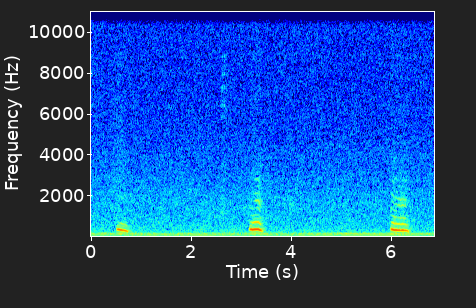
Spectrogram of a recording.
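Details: Novinha, a small female Florida cat, snoring quietly while asleep: three brief, soft squeaky snerks, each dropping in pitch, spaced about three seconds apart over a faint steady hum.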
